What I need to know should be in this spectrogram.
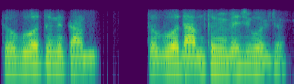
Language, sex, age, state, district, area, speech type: Bengali, male, 30-45, West Bengal, South 24 Parganas, rural, conversation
